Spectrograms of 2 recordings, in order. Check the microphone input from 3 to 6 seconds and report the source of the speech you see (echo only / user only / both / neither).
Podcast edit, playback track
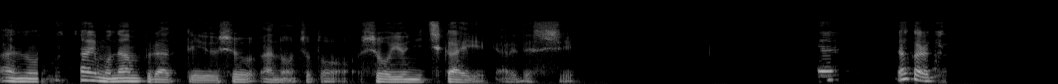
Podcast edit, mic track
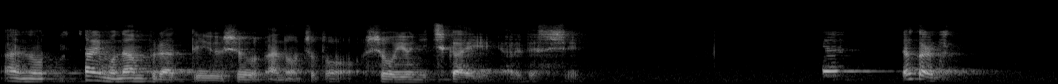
echo only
